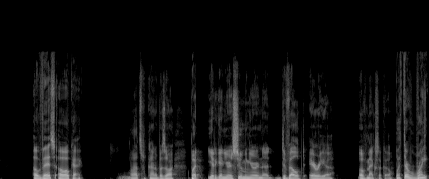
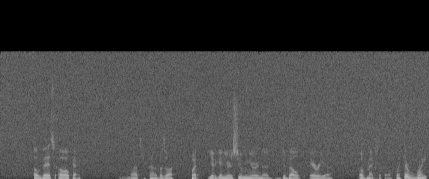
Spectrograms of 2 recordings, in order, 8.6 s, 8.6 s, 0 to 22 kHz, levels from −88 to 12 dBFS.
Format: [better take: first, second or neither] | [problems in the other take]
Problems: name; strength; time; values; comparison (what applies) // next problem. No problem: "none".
first | hiss; loud; throughout; 5 dB below the speech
